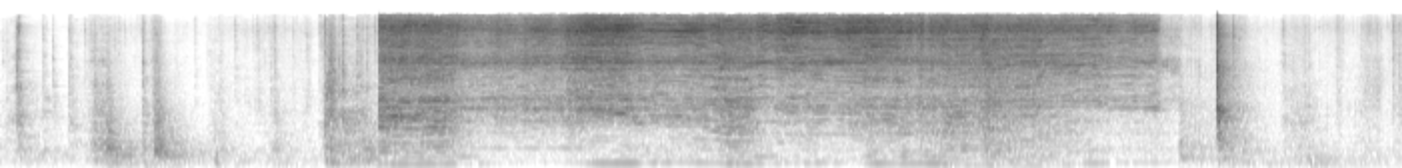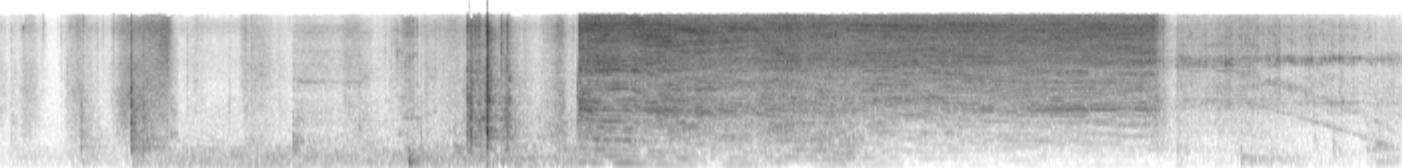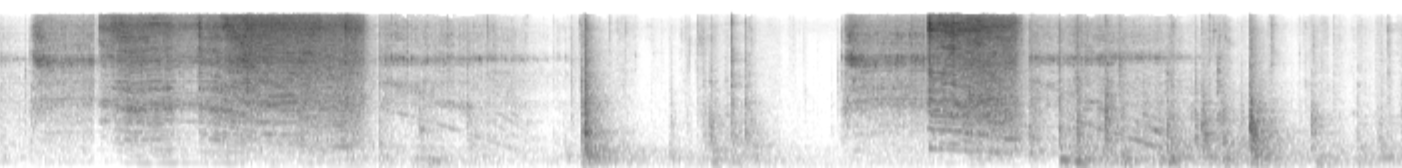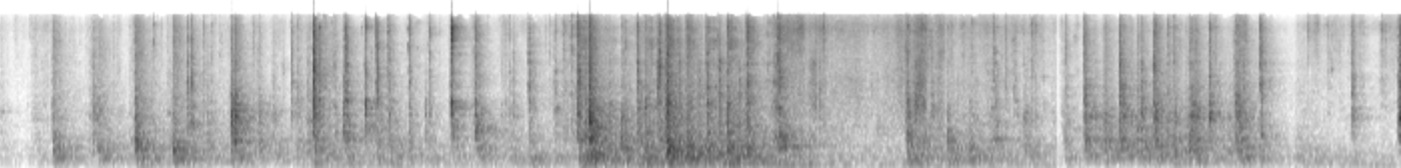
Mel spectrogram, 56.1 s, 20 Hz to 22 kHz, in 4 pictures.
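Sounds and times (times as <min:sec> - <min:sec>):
angle grinder cutting sheet steel: 0:03.8 - 0:11.8, 0:19.6 - 0:33.4, 0:36.5 - 0:40.0.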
